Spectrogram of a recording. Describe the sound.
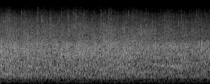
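A church audience claps together during a service. The clapping is continuous, dense and fairly loud, with no voices heard over it.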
